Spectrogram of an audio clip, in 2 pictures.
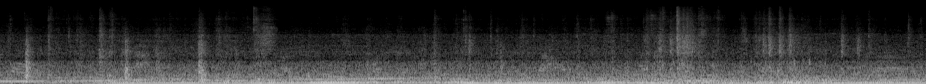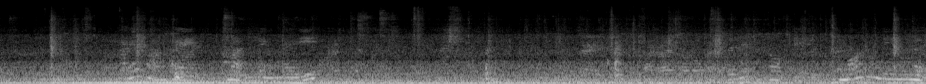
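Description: A bus engine grows louder as the bus pulls away and drives on.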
